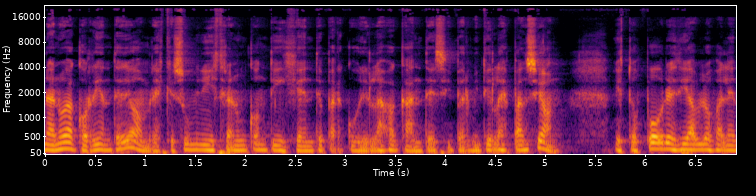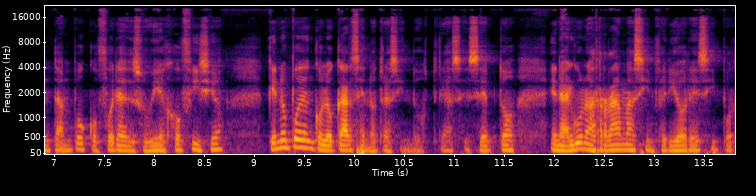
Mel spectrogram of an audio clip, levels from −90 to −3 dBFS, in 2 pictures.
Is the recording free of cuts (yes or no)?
no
